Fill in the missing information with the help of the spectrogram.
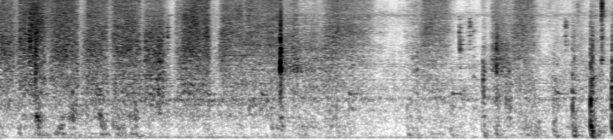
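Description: A hand holding a pink cloth rubs and wipes the wet floor and lower bin area of an empty mini fridge's hollow, black molded plastic interior liner. The result is a steady, broadband scrubbing hiss with soft, dull knocks and squeaky catches, growing busier and louder in bursts near the end.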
